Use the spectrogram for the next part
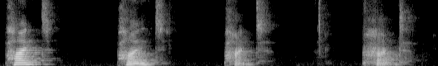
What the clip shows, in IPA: pʌnt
